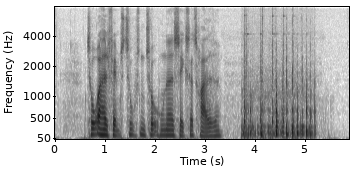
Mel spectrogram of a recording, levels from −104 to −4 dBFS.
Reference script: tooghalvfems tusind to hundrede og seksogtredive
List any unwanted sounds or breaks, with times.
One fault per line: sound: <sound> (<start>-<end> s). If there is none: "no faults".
sound: thud (3.7-5.3 s)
